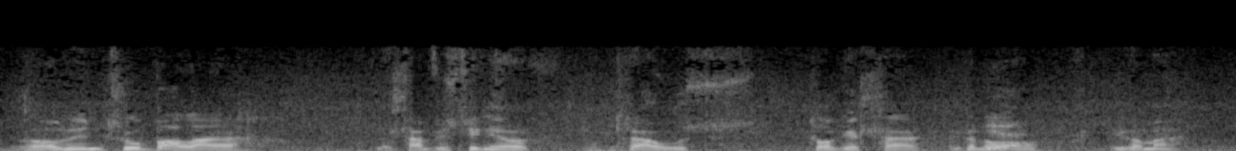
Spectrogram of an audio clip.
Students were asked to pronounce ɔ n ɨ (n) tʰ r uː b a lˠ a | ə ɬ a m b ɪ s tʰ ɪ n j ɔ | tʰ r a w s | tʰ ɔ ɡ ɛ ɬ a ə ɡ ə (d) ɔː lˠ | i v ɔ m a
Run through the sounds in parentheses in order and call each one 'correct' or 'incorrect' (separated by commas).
correct, incorrect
